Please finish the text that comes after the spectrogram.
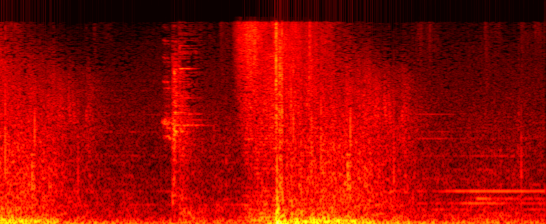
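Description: Confringo fire spell in the Hogwarts Legacy video game, a deep booming explosion that bursts near the middle and rumbles away, preceded by a smaller crackling blast, with no talking.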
